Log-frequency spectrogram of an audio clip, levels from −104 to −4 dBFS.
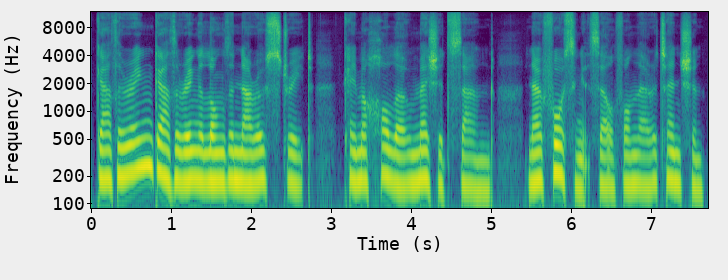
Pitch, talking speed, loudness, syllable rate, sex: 175 Hz, 130 wpm, -16 LUFS, 4.4 syllables/s, female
